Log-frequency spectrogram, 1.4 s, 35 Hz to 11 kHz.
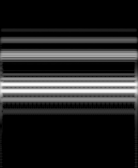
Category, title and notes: Instrument samples > Synths / Electronic
Landline Phonelike Synth B5
Holding-Tone, JI, JI-3rd, JI-Third, just-minor-3rd, just-minor-third, Landline, Landline-Holding-Tone, Landline-Phone, Landline-Phonelike-Synth, Landline-Telephone, Landline-Telephone-like-Sound, Old-School-Telephone, Synth, Tone-Plus-386c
